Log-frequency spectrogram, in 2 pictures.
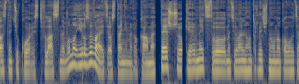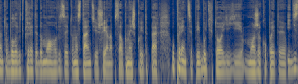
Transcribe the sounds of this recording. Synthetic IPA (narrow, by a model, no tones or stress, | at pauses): ɑsnɛt͡sʲukɔɾɪsʲtʲʋlˠɑsnɛʋɔnɔirɔzʋɪʋɑjet͡sʲːɐɔst̪ɑnʲːimɪrɔkɑmɪt̪ɛʃt͡ʃɔkɪɾʲiwnɪt̪st̪ʋɔnɐt͡sʲiɔnɑlʲnɔɦɔnt̪ɐrt̪ɪt͡ʃnɔɦɔnɐukɔʋɔɦɔt̪sɛnt̪ɾʊbʊlˠɔʋʲid̪̚kɾɪt̪ɛd̪ɔmɔɦɔʋʲizɪt̪ʊnɐst̪ɑ̰nʲt͡sʲijuʃt͡ʃɔjanɐpɪ̥sɑ̰wknɪʃkʊit̪e̥pɛ̰rupɾɪnt̪sɪpʲibutʲxt̪ɔ̰jijimɔʒɛkʊpɪt̪ɪdʲi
